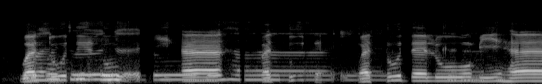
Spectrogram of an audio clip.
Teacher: Yang pertama tuan-tuan dan puan, pada huruf dal di sini, huruf dal adalah huruf qalqalah. Jadi kalau dal mati kita kena baca dengan lantun sedikit.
